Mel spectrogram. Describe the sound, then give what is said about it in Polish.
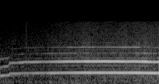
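A single drawn-out wolf howl, starting with a slight upward slide and then holding a steady, clear pitch, swelling a little louder as it goes on, with no voices around it. “To przyjaciel wilk.”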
